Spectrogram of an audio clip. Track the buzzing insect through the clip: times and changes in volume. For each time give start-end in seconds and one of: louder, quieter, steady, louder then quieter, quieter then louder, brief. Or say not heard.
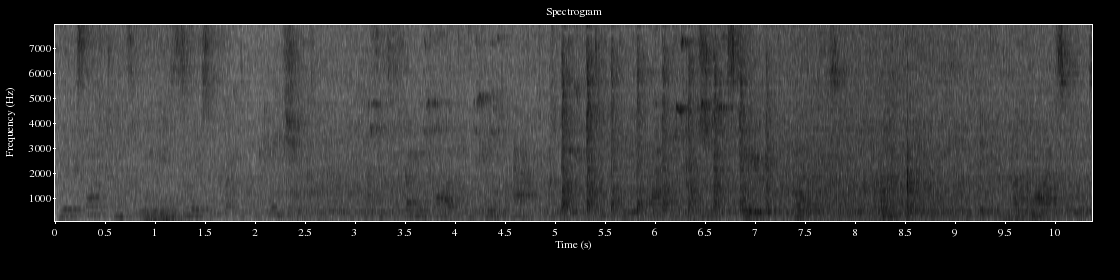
0.0-10.3 louder.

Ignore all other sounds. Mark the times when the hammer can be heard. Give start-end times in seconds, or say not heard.
4.9-7.2.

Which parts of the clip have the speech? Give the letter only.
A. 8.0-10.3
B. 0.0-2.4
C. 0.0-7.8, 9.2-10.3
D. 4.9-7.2
C.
